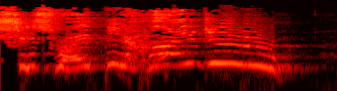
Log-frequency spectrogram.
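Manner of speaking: shrill, very high terrified scream. Retelling a friend yelling out during a movie: imitating Danny's terrified yell.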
